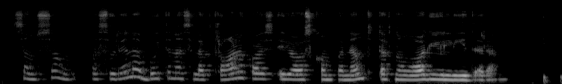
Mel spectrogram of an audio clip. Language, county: Lithuanian, Klaipėda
